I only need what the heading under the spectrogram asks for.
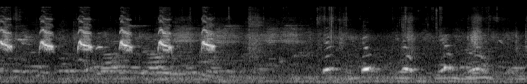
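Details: Kept pheasants calling: six high, sharp downslurred peeps about every 0.4 seconds, then a run of lower, softer clucking notes.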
